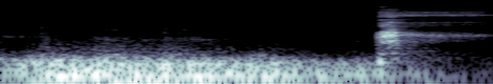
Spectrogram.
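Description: Snow sliding off the house roof in a mass, heard from indoors: a huge noise, a deep rumble lasting nearly two seconds that fades out near the end.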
